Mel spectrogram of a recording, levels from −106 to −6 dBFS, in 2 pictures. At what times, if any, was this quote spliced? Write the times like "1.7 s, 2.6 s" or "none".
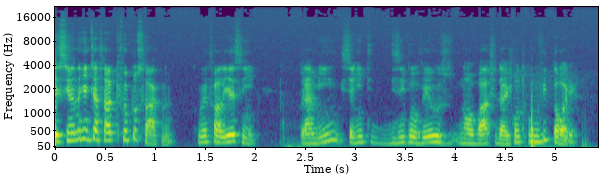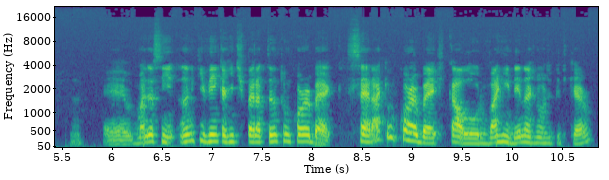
4.6 s, 5.8 s, 8.3 s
